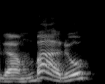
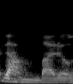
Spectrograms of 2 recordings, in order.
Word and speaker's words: Gámbaro: y es sábato y acá estamos ante el mismo caso Debería ser gambaro pero es gámbaro Griselda gámbaro bueno es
